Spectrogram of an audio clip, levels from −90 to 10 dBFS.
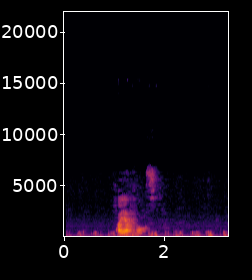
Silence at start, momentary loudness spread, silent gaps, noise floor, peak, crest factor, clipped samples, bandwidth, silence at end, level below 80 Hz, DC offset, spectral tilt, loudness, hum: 0.3 s; 27 LU; none; -52 dBFS; -8 dBFS; 22 dB; under 0.1%; 7.2 kHz; 0 s; -52 dBFS; under 0.1%; -5.5 dB/octave; -24 LUFS; none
